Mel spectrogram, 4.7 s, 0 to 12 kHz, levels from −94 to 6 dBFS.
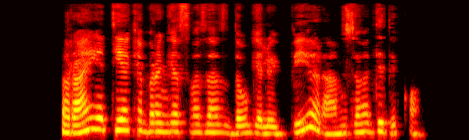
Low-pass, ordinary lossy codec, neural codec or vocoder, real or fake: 10.8 kHz; AAC, 48 kbps; none; real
